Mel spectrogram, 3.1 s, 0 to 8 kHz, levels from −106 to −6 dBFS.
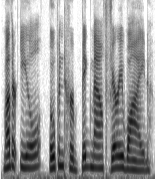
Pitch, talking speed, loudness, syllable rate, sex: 165 Hz, 155 wpm, -19 LUFS, 4.4 syllables/s, female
